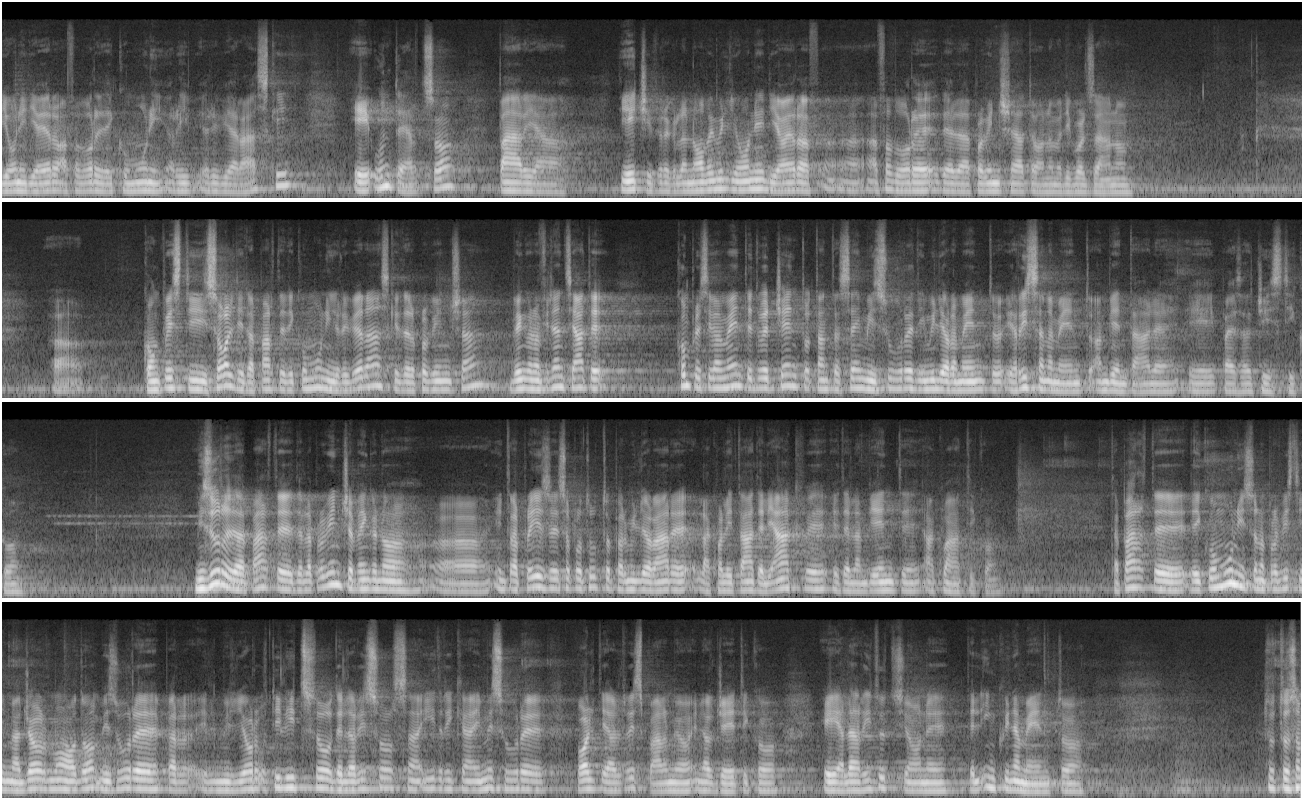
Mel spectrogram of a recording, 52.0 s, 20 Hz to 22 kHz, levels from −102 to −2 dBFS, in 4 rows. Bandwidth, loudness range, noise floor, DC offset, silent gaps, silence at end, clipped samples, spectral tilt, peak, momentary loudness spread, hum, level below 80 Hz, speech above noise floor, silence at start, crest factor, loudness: 15.5 kHz; 7 LU; -46 dBFS; under 0.1%; none; 0 s; under 0.1%; -5.5 dB/octave; -4 dBFS; 13 LU; none; -60 dBFS; 24 dB; 0 s; 20 dB; -23 LUFS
